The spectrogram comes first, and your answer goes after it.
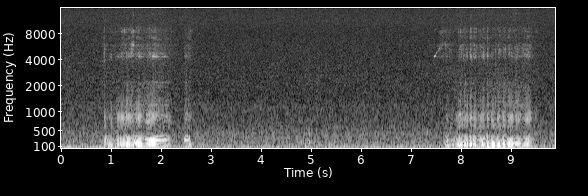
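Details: French Bulldog asleep at a friend's house, snoring loudly: two long, low, rasping breaths around one and eight seconds, with a brief snort between them and quiet pauses.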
